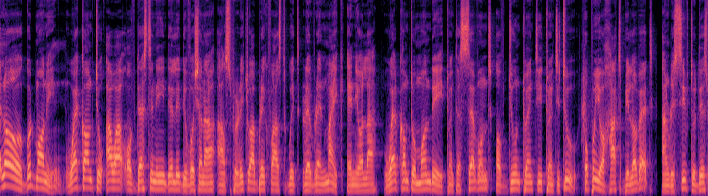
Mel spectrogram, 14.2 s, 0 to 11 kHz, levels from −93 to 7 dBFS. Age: 50-69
